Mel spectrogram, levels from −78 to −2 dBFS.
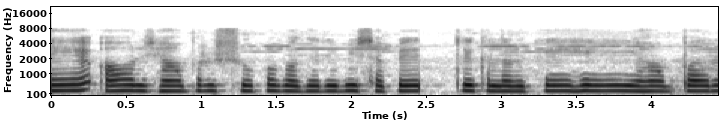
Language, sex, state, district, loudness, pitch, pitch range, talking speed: Hindi, female, Himachal Pradesh, Shimla, -15 LUFS, 235 Hz, 230-245 Hz, 135 wpm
